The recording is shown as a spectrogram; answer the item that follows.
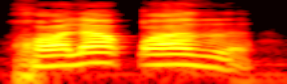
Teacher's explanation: قاف کو ذال کے ساتھ ملائیں گے، الف اور لام نہیں پڑھے جائیں گے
